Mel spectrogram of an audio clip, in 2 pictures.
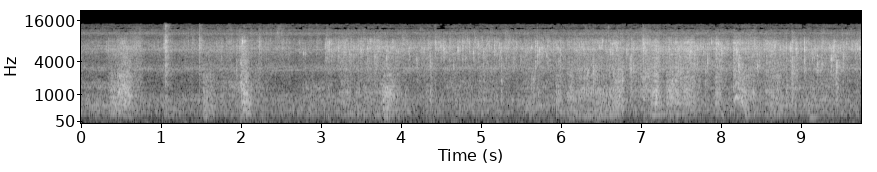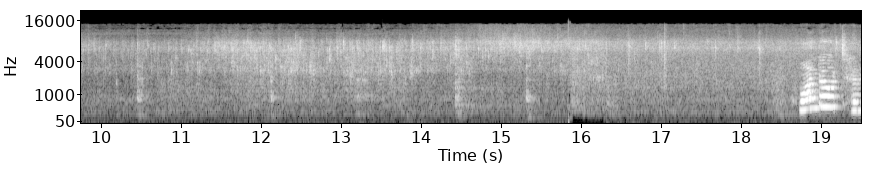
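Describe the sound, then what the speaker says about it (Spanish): Plantains fry in butter in a pan with a continuous soft hissing sizzle that slowly grows louder, with a few light utensil clicks and a louder clatter at the end. "sauté o fría los plátanos en mantequilla"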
